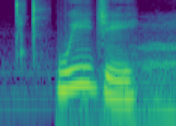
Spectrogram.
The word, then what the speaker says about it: Ouija: It may seem unrelated, but I've asked a data analytics expert to give us the proper pronunciation of this word. Ouija.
